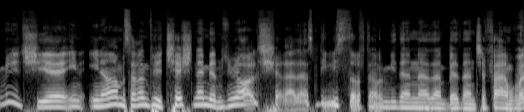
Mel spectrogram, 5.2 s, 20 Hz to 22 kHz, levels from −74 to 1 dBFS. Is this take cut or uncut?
cut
